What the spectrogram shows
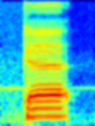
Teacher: اس کے اوپر کھڑی زبر بھی ہے، ایک الف کی مقدار کے برابر کھینچ کر پڑھیں گے. کا الف مدہ ہے، ایک الف کی مقدار کے برابر کھینچ کر پڑھیں گے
